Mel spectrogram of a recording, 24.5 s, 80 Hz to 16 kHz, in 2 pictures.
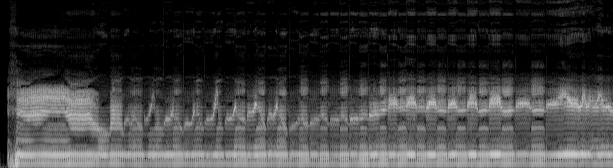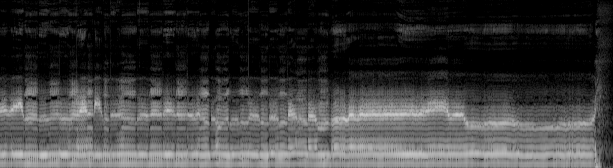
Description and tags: alfonso low variations 06
From a recording batch done in the MTG studios: Alfonso Perez visited tuva a time ago and learnt both the low and high "tuva' style singing. Here he demonstrates the low + overtone singing referred to as kargyraa. This file has some variations in it, made with the tongue and lips.
throat, kargyraa, overtones, singing, tuva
